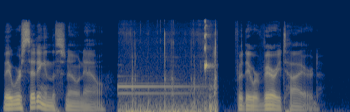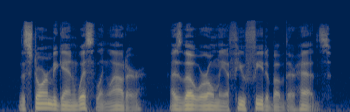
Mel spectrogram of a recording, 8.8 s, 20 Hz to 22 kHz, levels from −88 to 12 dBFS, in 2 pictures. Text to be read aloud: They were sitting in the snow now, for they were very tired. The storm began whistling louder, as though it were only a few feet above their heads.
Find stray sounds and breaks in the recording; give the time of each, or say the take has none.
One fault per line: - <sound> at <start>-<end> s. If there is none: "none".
- squeak at 1.5-2.7 s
